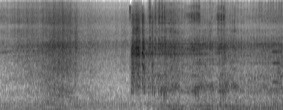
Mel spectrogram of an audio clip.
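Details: Honda TMX Alpha motorcycle after swapping the cracked spark plug for an old one, started on its electric starter: starter whirs briefly, then catches and settles into a steady, clean single-cylinder run with no misfire; normal start and idle.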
